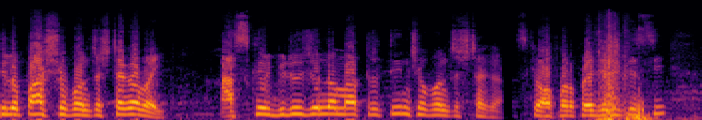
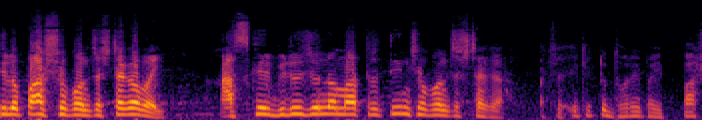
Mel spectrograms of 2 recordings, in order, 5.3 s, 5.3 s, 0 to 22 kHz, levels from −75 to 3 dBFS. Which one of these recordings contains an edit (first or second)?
first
